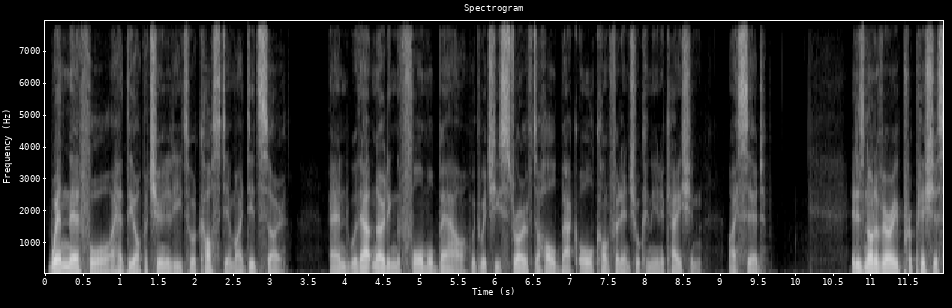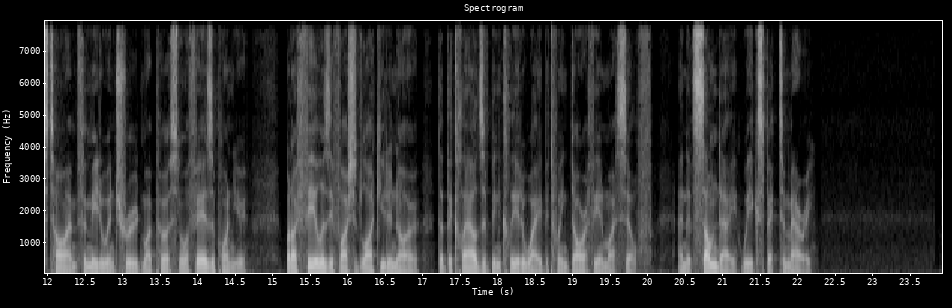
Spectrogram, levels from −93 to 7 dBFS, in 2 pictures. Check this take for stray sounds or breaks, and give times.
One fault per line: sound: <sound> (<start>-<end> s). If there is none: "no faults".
no faults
